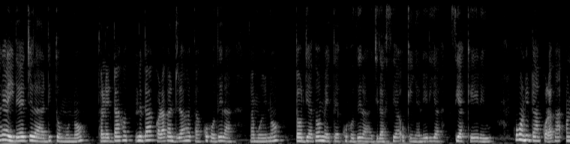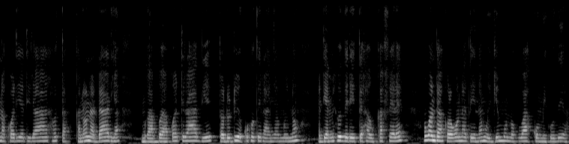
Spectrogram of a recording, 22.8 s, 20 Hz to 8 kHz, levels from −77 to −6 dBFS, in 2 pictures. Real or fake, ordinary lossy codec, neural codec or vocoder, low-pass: real; none; none; none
